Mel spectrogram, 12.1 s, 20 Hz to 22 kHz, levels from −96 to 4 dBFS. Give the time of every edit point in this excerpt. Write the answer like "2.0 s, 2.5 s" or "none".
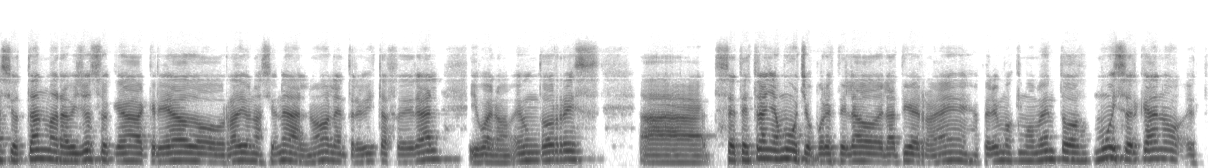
4.6 s, 5.4 s, 10.2 s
